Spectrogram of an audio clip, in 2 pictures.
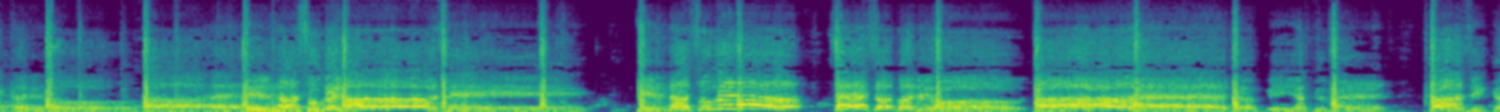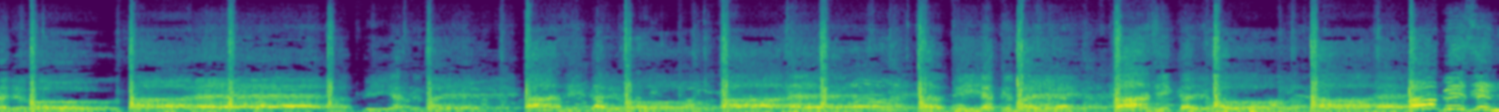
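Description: Large group of men chanting a noha, a Shia lament, in unison, with regular sharp slaps of matam (hand-on-chest beating) a little over once a second.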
